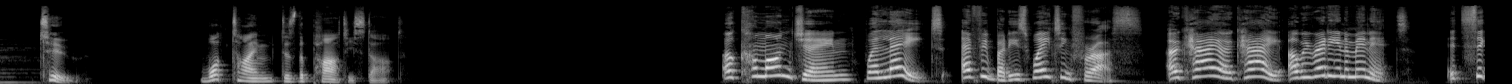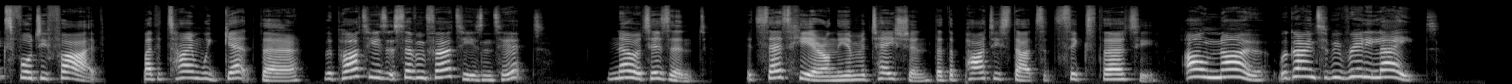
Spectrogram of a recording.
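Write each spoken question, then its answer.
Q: What time does the party start?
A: 6:30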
